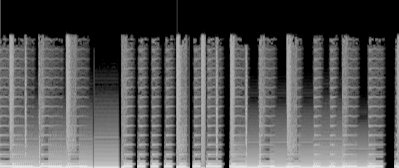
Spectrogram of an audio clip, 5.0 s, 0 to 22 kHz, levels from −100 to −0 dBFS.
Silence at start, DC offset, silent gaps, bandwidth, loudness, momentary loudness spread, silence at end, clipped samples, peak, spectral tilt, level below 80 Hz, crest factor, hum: 0 s; under 0.1%; 2.81-2.87 s, 4.83-4.93 s; 17.5 kHz; -14 LUFS; 3 LU; 0 s; under 0.1%; 0 dBFS; -6 dB/octave; -24 dBFS; 12 dB; none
